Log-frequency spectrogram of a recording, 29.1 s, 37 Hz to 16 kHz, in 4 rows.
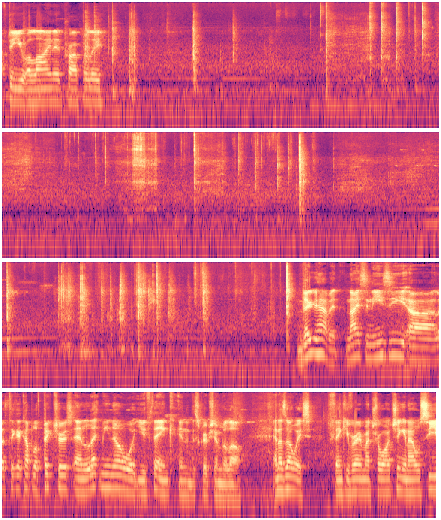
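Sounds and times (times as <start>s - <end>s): backing strips peeled off: 5.3s - 19.6s
hands clicking and tapping plastic: 9.9s - 12.9s, 15.4s - 18.1s.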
